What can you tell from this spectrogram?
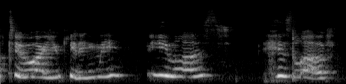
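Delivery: high, loud tearful outpouring; crying. Real, not acted. Reader grieving for Haymitch, crying. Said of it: "I literally can't stop crying".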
